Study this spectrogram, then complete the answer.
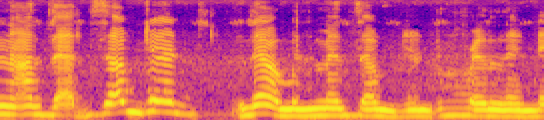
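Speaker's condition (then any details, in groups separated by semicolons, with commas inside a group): Muscular dystrophy; unable to walk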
